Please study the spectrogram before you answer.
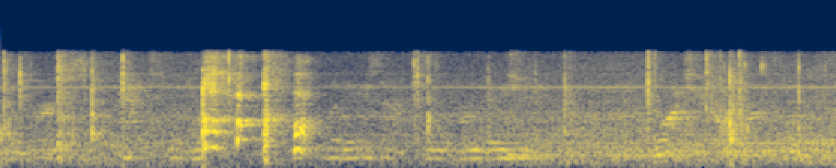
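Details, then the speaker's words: Six-month-old boy making a few short, light, deliberate coughs that he habitually uses to get attention; voluntary fake cough, not illness. "okay you're six months now and this is gavin and he does with fake cough all the time to get attention are you gonna do it"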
